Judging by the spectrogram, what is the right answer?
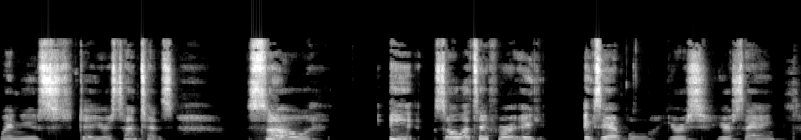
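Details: Person who stutters, with audible word and part-word repetitions heard: stuttering.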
